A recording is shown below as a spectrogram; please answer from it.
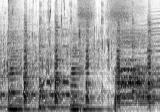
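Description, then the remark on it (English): Slurping and gurgling of cold water being sucked through a straw, in several quick pulls with short pauses between them, fairly loud and with no talking. “Yeah, I'm using a straw.”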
